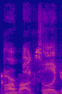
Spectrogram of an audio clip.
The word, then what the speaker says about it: carboxylic: Am I saying that right? – Carboxylic acid. Yep.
